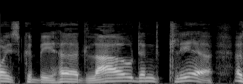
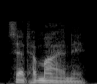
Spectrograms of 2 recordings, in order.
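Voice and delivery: ordinary delivery, nothing marked

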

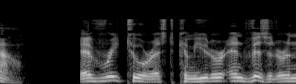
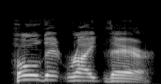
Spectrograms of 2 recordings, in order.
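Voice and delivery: loud, slow commanding shout; 5 semitones higher, 5 dB louder, slower than usual. Acted. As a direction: shout the order. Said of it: "The shout stopped them".

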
